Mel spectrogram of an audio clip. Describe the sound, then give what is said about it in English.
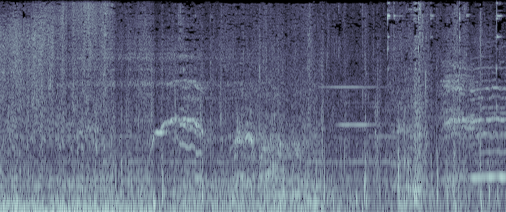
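Rapid hoof clip-clops of a female horse galloping closer after being summoned, steady and fairly loud against a busy outdoor background, with a brief whinny-like rising call in the middle. “Let me just summon my dame horse. She's always just a few seconds away.”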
